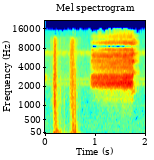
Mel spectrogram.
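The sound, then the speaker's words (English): An owl calls: two quick, breathy hoots, then one longer, shrill and steady cry that holds for almost a second before stopping. No one speaks. “Not as sorry as they were as vengeance stuff upon them in the form of a giant owl.”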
